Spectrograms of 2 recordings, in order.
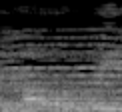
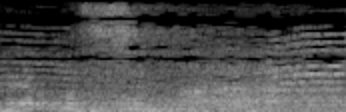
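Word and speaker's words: Hermès: masih pakai barang KW bacanya Armi bukan Hermes arm itu bahasa loh Kok bahasanya tulisan heros B ya itulah bahasa Prancis itu Bahasanya munafik tulisan sama bahasanya beda enggak enggak kita enggak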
